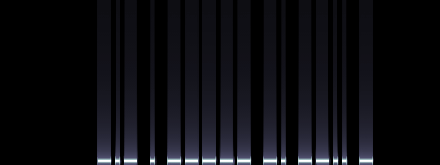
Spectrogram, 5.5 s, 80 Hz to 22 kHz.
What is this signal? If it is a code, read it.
Morse code, heard as a keyed tone, about 22 wpm, 700 Hz. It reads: KE0NZT
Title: USA Call Signs - 6 Characters - 3x Character Spacing - 22wpm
